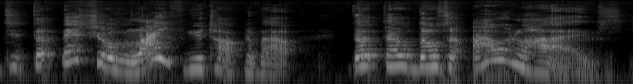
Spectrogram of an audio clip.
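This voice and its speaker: An American woman, middle-aged or older, giving unscripted opinion talk to her viewers in an earnest, exhorting manner, often repeating words haltingly. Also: high-pitched, big pitch swings, gravelly. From United States. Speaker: vlogger addressing viewers.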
